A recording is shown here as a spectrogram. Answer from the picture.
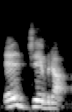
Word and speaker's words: algebra: Topic for today is एल जेब्रा। यहां पे pronunciation थोड़ी सी अलग है।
